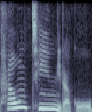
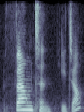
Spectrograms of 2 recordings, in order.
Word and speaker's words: fountain: 분수, 한국식으로는 fountain이라고 보통 쓰는데요. 미국식 발음은 fountain이죠. fountain.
